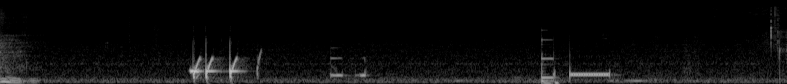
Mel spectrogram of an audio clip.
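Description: A caller's phone call being connected: quick bursts of touch-tone dialing beeps, a few softer tones, then a click and a short steady electronic tone, all over faint line hiss with no talking.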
